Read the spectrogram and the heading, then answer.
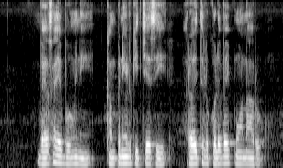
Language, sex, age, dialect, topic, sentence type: Telugu, male, 25-30, Utterandhra, agriculture, statement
